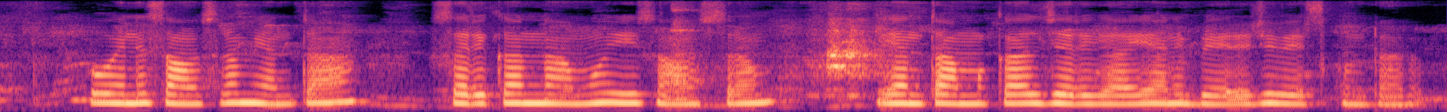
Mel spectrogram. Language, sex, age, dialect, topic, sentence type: Telugu, female, 18-24, Utterandhra, banking, statement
